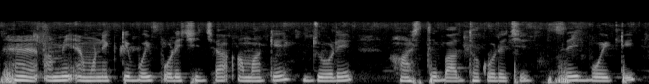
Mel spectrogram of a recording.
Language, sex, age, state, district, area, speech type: Bengali, male, 18-30, West Bengal, Jhargram, rural, spontaneous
